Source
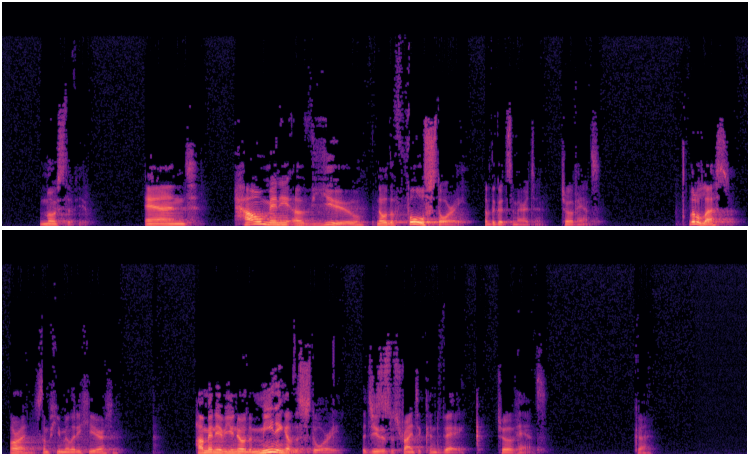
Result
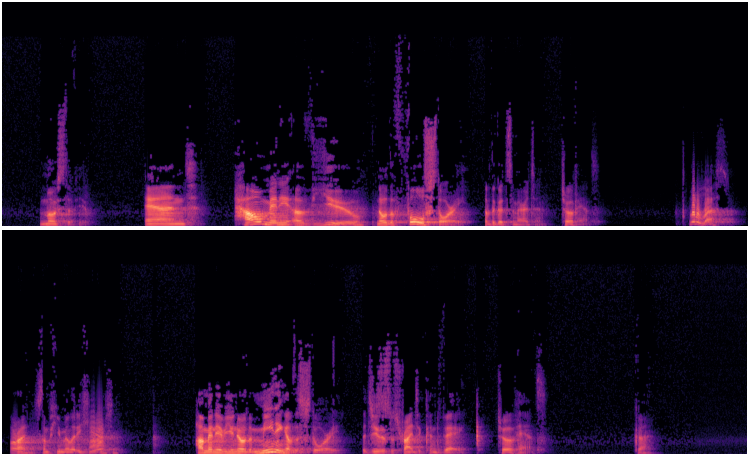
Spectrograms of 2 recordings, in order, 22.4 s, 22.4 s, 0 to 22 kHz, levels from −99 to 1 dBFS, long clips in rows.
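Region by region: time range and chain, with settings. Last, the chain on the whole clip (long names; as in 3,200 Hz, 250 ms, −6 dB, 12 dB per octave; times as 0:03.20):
0:08.62–0:11.42: resonant band-pass 780 Hz, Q 0.64 + parametric band 880 Hz −8.5 dB 1.8 octaves + saturating transformer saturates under 1,400 Hz
0:12.39–0:12.85: high-shelf EQ 4,100 Hz +6 dB + saturating transformer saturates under 1,400 Hz
whole clip: parametric band 1,300 Hz +14 dB 1.2 octaves; mains-hum notches 60/120/180/240 Hz; dynamic equaliser 2,600 Hz, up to +4 dB, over −37 dBFS, Q 3.1; level −4.5 dB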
